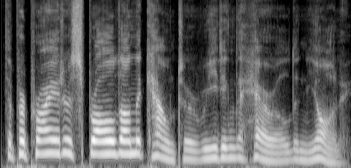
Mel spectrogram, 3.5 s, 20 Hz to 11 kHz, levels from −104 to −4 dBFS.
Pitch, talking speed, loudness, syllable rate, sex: 165 Hz, 190 wpm, -18 LUFS, 5.4 syllables/s, male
